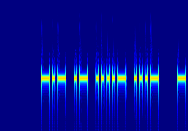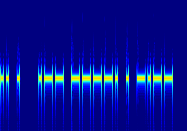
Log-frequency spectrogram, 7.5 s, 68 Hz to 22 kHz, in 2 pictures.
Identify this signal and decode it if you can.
Morse code, heard as a keyed tone, about 23 wpm, 700 Hz. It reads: KA4V DE W9EY
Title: USA Callsign DE Callsign - 4 Characters - 22wpm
